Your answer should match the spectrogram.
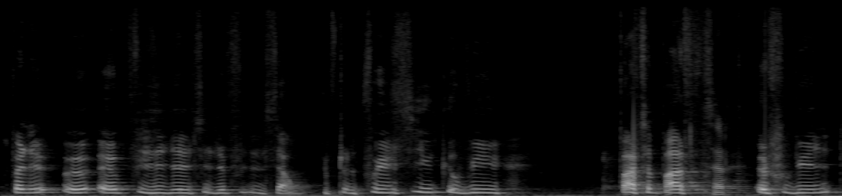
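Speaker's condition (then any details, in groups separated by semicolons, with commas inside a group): Cerebral palsy; not a disease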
